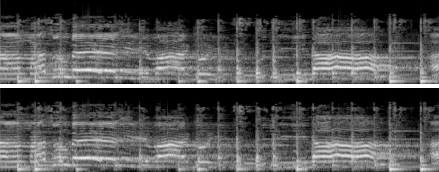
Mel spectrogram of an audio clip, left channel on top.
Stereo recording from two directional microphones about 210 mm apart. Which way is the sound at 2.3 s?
35° right (ahead or behind).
